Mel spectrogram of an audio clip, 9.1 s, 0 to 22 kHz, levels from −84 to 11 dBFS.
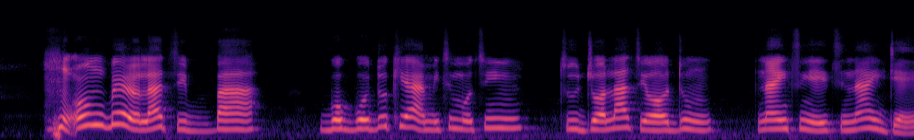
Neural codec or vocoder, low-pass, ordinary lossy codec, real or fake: codec, 24 kHz, 1.2 kbps, DualCodec; 10.8 kHz; MP3, 96 kbps; fake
